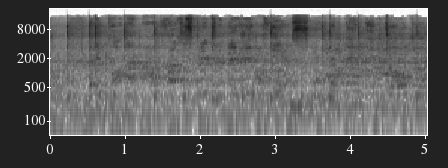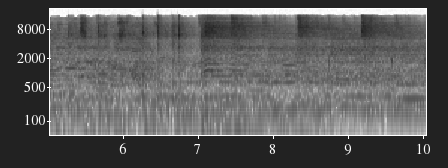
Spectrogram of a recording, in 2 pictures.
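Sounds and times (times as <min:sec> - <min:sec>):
drum and cymbal hits: 0:00.0 - 0:10.0
live rock band playing: 0:00.0 - 0:10.0.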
